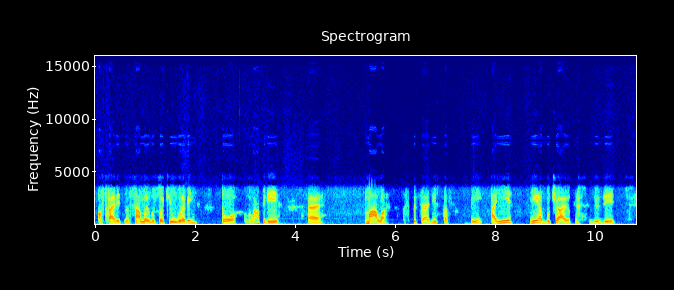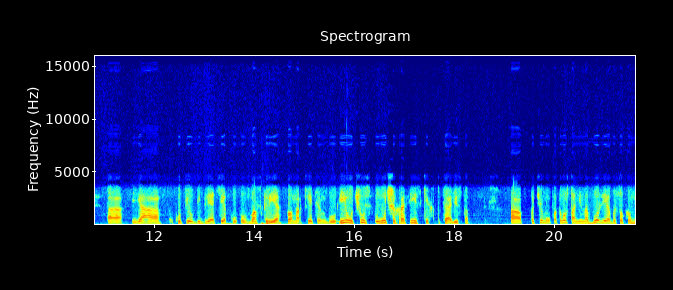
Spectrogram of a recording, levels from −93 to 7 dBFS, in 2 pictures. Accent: native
